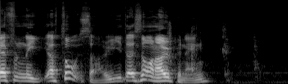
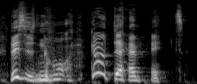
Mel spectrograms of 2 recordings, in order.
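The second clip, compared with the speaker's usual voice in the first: laughing exasperation; 6 semitones higher, 4 dB louder, slower than usual. Real, not acted. Plan ruined, laughing.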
